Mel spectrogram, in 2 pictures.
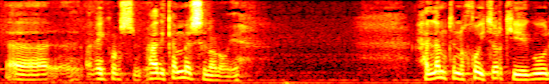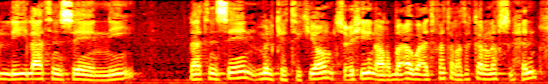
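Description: A man's voice: medium pitch, dark tone, breathy edge. A man on a live broadcast, interpreting dreams and asking callers short questions, with a pious, hedging way of speaking. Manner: hedging with religious phrases.

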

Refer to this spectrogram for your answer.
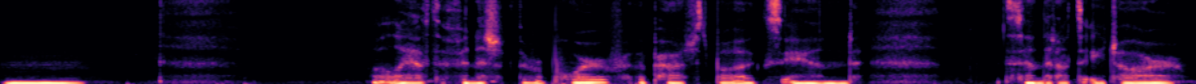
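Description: A woman's voice: medium pitch, level tone, takes it slowly, long pauses, dark tone, husky, no echo. A woman voicing a tired, playful, affectionate girlfriend in a whispered role-play, talking intimately and a little hesitantly on a late-night call to her lover. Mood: tired, sheepish.

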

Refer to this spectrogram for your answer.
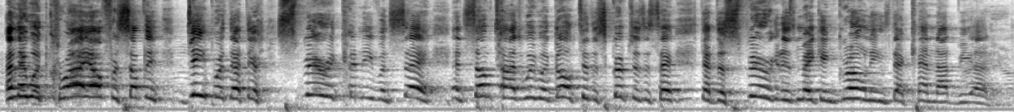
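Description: A man preaching a sermon on a church stage into a handheld microphone, moving between loud shouted lines and quiet asides. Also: extremely high pitch, normal speed, hardly any pauses. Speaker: visiting pastor. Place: church stage with purple lights.

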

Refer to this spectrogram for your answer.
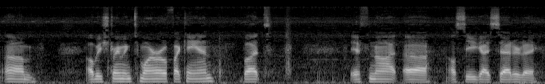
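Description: A man giving a casual vlog update to his stream viewers, talking with many fillers and pauses. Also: mid-range voice, little pitch movement, fairly bright tone, a little hiss or hum. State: out of breath.

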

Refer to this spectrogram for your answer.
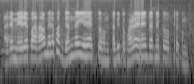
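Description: A man's voice: high-pitched, fast talker, a bit bright, slight background noise. A man in live voice chat during an online shooter match, pleading and repeating himself in a panic. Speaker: online game player. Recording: game gunfire behind.

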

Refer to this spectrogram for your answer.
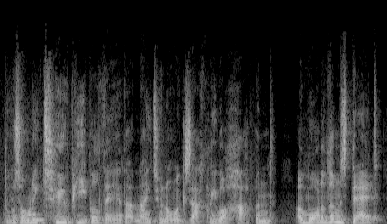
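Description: An actor playing a reassuring friend who talks steadily and reasons things through. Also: male voice, a little high, quick pace, a bit bright, natural voice. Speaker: actor in a TV soap. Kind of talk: naturalistic TV drama acting.

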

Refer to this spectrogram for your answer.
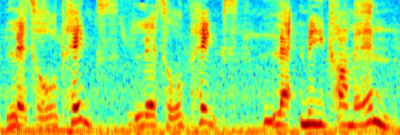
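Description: A woman voicing a blustery big bad male wolf in a storybook, speaking slowly and loudly. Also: background noise. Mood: menacing. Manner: slow, booming and drawn out.

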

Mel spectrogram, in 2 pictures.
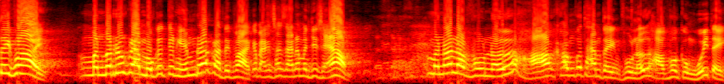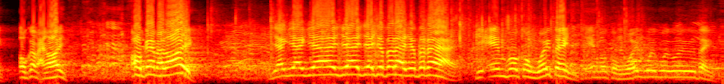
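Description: Guy, middle-aged, high voice, lively seminar talk, jokes a lot, keeps repeating words. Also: fast talker, a faint crowd. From Vietnam. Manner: animated, jokey, repeats words and asks the audience. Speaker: business trainer. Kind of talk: motivational seminar talk to a live audience.

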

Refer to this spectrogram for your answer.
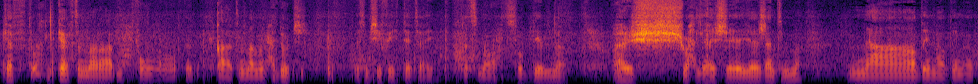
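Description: Fast-talking young man with a Moroccan accent. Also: lowish voice, steady tone, crowd noise. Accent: Moroccan Arabic. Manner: chatty, explains a local place with lots of fillers. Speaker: vlogger and hiker. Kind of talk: casual explaining on a hike. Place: mountain trail outdoors.

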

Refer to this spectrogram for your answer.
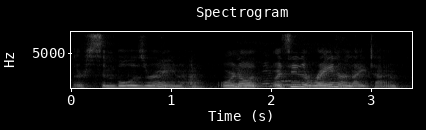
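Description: A young woman giving drawing clues hesitantly, with many pauses and ums. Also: fairly high pitch, mellow, lo-fi sound. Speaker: friend giving drawing prompts. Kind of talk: casual chat.

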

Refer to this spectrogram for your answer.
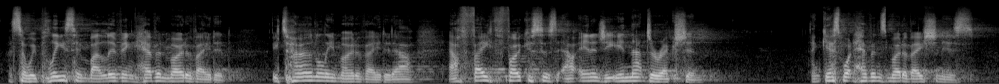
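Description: Australian male pastor, higher-pitched voice, punchy repeated lines, reverberant church hall. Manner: energetic, emphatic, repeats phrases for effect. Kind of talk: sermon.

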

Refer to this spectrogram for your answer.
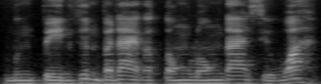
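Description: A low, flat-toned stranger who sounds calm and never frightened, with a dark edge underneath, as a storytelling man puts him on. He presses and commands without ever raising real fear. It is a spoken ghost tale. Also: brisk, a little hiss or hum, lightly acted. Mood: commanding. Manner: flat, even and unafraid. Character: eerie impostor hunter, calm then menacing.

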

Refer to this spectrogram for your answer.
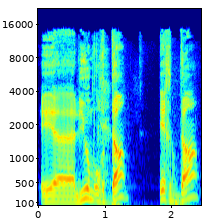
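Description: A man's voice: medium pitch, lively intonation, a little mellow, no room sound. A man with a Moroccan accent hosting a morning radio show, joking and slipping into Arabic. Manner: fast, joking, switching into Arabic. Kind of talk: playful morning radio talk.

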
